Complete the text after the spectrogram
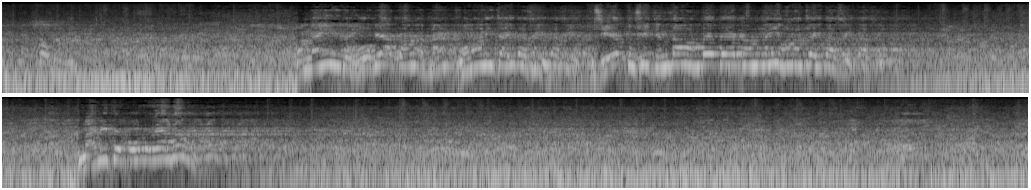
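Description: A large crowd murmurs in the background.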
